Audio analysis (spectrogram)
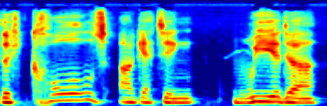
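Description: A man hosting a late-night radio phone-in, rambling casually and cracking crude deadpan jokes. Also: on the high side, very slow, muffled recording. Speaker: radio host.

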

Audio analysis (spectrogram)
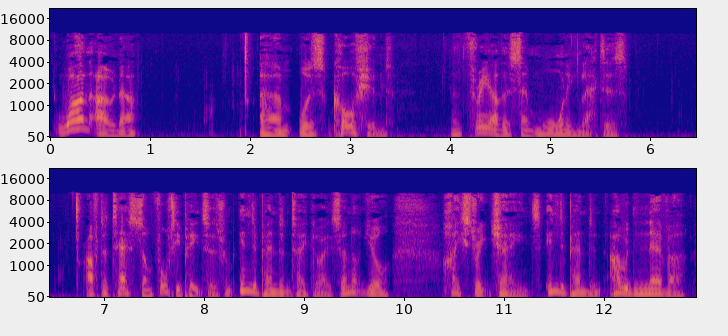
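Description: A man's voice: lowish voice, huge pitch swings, moderate pace, a little mellow, slightly rough, dry recording. A man hosting a late-night radio phone-in, chatting and teasing in a playful way. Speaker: radio host. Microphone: studio microphone.

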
